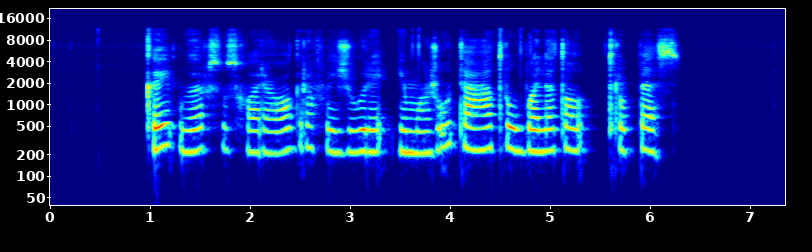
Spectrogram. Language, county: Lithuanian, Alytus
